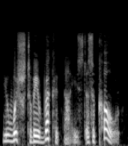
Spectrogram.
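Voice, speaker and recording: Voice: medium pitch, expressive, fairly quick, a little mellow, husky, no echo. A reader voicing a proud, imperious old Irish earl with an Anglo-Irish accent, who speaks in a cold, commanding and dismissive way. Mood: haughty. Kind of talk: audiobook character reading.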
